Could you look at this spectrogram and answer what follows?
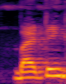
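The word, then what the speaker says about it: biting: ये देखो इसका प्रोनाउंसिएशन बाइट बिट बिटेन होता है, तो बाइटिंग भी पढ़ते हैं लोग, विटिंग भी पढ़ते हैं, हम बिटिंग कर रहे थे, बाइटिंग कहिएगा।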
